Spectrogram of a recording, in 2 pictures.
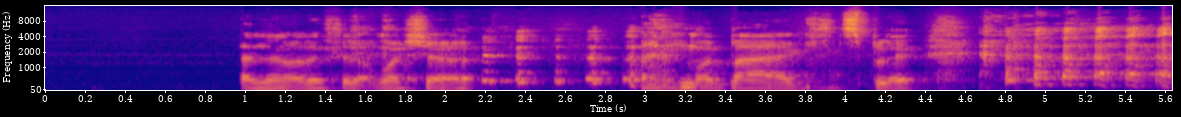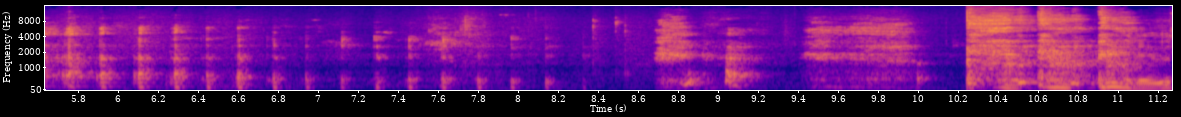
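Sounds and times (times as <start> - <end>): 
speech: 1.0 - 2.4, 3.0 - 4.9, 11.0 - 11.2
laughter: 1.6 - 9.4
person coughing: 10.2 - 11.2.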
